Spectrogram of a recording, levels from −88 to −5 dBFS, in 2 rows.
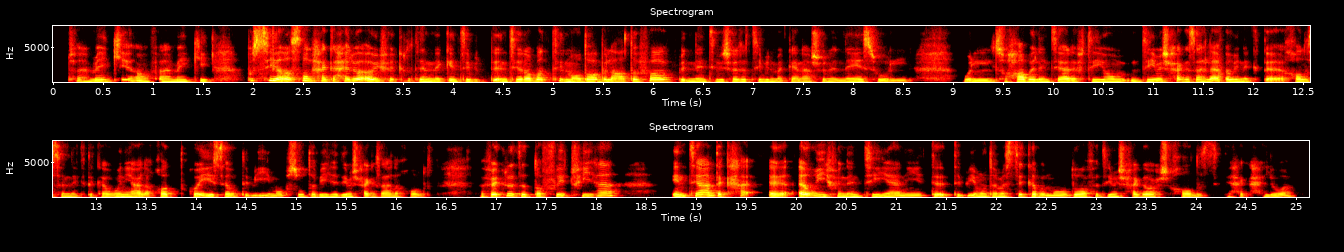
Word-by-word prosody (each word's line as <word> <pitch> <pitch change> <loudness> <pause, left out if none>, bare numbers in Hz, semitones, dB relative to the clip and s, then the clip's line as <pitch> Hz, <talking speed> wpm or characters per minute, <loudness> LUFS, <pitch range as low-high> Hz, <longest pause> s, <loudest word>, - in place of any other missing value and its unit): فاهماكِ 250 - -2
آه، 325 - -2
فاهماكِ. 225 +1 -2 0.5
بُصي، 285 +2 +4
هي - - +11
أصلًا 260 +3 +5
حاجة 260 0 -1
حلوة 260 +1 +7
أوي 240 +2 +6
فكرة 250 0 -5
إنِك 195 -3 -1
أنتِ 210 +1 -2
بت 205 -1 -5
أنتِ 210 +1 +1
ربطتِ 240 +5 +4
الموضوع 225 0 +3
بالعاطفة، 230 +3 +2 0.2
بإن 195 -1 0
أنتِ 215 +3 -5
مش 215 0 -3
عايزة 215 0 +2
تسيبي 220 -1 -4
المكان 195 +1 -7
عشان 200 -2 -5
الناس، 200 +4 -3
وال 180 -1 -5 0.5
والصحاب 195 +4 +2
اللي 215 -1 +3
أنتِ 210 +1 -4
عرفتيهم، 215 +1 0
دي 200 +5 0
مش 255 -1 +3
حاجة 230 -2 -2
سهلة 230 0 +1
أوي 220 +1 +2
إنِك 190 -3 -5
ت - - 0
خالص 215 -1 -2
إنِك 180 -2 -9
تكوّني 190 +4 -3
علاقات 195 +3 -2
كويسة 205 +3 +2
وتبقي 190 -2 -7
مبسوطة، 220 +7 -4
بيها 210 0 -2
دي 210 0 0
مش 210 0 -5
حاجة 205 -2 -3
سهلة 195 0 -5
خالص، 190 0 -10 0.5
ففكرة 250 +5 +4
التفريط 230 +4 -1
فيها، 265 +2 -3 0.6
أنتِ 255 +3 +2
عندك 255 +1 +3
حق 365 +1 -7 0.4
أوي 255 -3 +7
في 220 -1 -6
إن 200 - -2
أنتِ 230 +2 -4
يعني 175 -4 -2
ت - - -1
تبقي 185 -2 -3
متمسكة 190 +5 -1
بالموضوع، 170 +4 0
فدي 210 +1 -6
مش 210 - -4
حاجة 220 0 -1
وحشة 220 0 -3
خالص، 190 -4 -5
دي 195 - -19
حاجة 210 - -11
حلوة. 180 -3 -6
215 Hz, 175 wpm, -21 LUFS, 195-235 Hz, 0.6 s, هي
